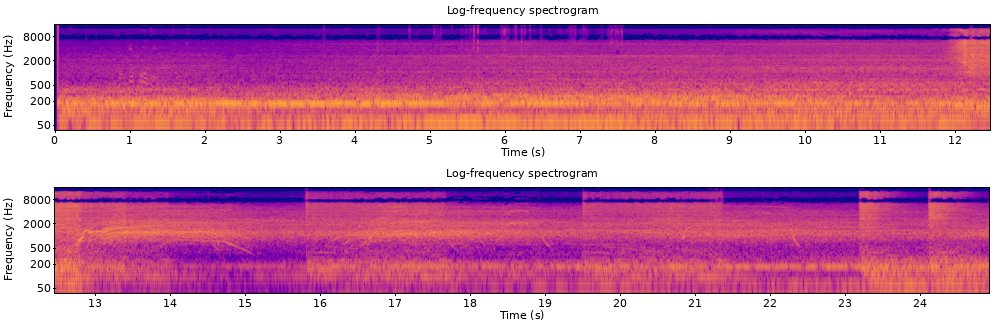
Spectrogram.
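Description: Arena concert sound: a loud, steady low bass drone over the PA for about twelve seconds, then it drops away and a crowd of fans screams and cheers in high, rising and falling voices, with the music kicking in near the end.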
